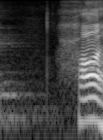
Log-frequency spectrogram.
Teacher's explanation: وہ سانس جاری ہو رہا ہے، سانس بند نہیں ہو رہا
